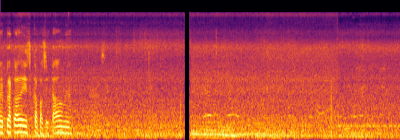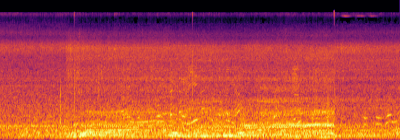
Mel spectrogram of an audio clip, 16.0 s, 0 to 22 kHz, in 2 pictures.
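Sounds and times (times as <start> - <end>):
people talking in background: 0.0 - 16.0
vehicle engine idling: 1.6 - 16.0.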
